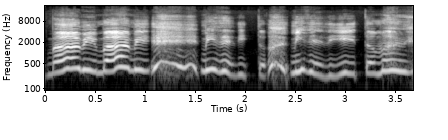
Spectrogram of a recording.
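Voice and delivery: drama queen. Retold or imitated. Arriving with her mom, drama queen whine. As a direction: ham up the hurt little girl crying for mommy. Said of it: "I was a drama queen".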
